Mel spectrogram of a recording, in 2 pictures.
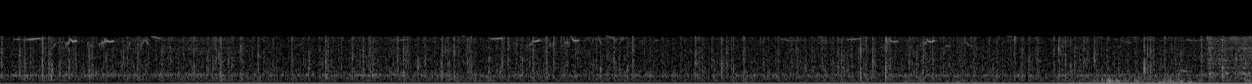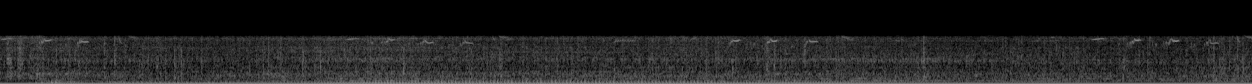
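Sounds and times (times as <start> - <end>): light rain pattering: 0.0 - 25.0
high bird chirps: 0.1 - 1.6, 11.2 - 14.0, 15.8 - 17.8, 18.5 - 25.0
low steady rumble: 10.8 - 25.0.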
